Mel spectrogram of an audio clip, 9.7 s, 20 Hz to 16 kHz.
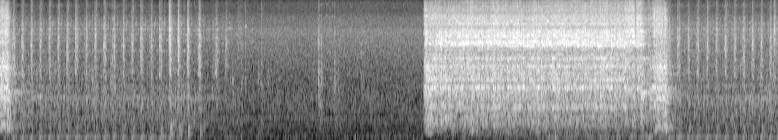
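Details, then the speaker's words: GX75 mower: a weak starter gives labored, uneven cranking at about three beats a second, the engine catching briefly then dropping out; blue smoke follows and the starter needs replacing. "Starter don't sound too good. Starter's gotta get replaced."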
